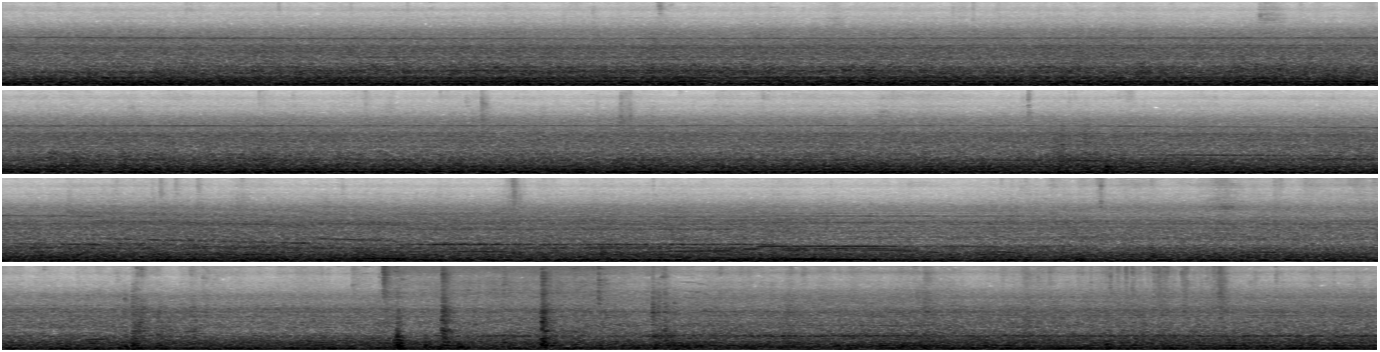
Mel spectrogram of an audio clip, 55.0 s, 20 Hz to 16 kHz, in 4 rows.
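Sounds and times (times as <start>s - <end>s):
train wheels rumbling: 42.1s - 55.0s.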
